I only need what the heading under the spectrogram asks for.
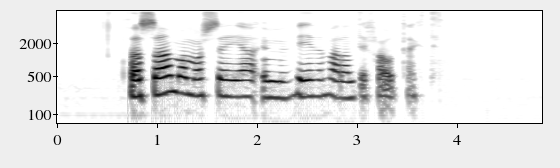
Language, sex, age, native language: Icelandic, female, 20-29, Icelandic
